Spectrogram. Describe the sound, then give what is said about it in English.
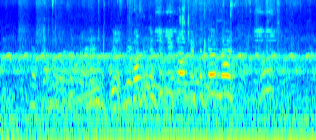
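An ambulance siren wails continuously with rising and falling tones, somewhat muffled, as the ambulance carries someone away from an explosion scene with a huge traffic jam, over a busy background of overlapping voices and street commotion. “Someone is being transported by an ambulance away from the scene.”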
